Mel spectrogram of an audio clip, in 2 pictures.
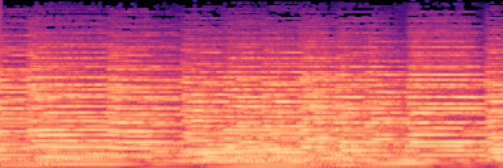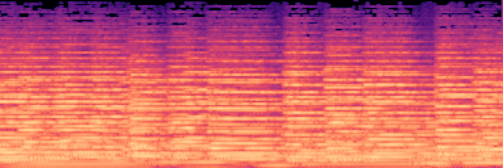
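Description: Church organ playing full sustained chords on the manuals, with a pedal bass line that moves to a new note about every second.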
